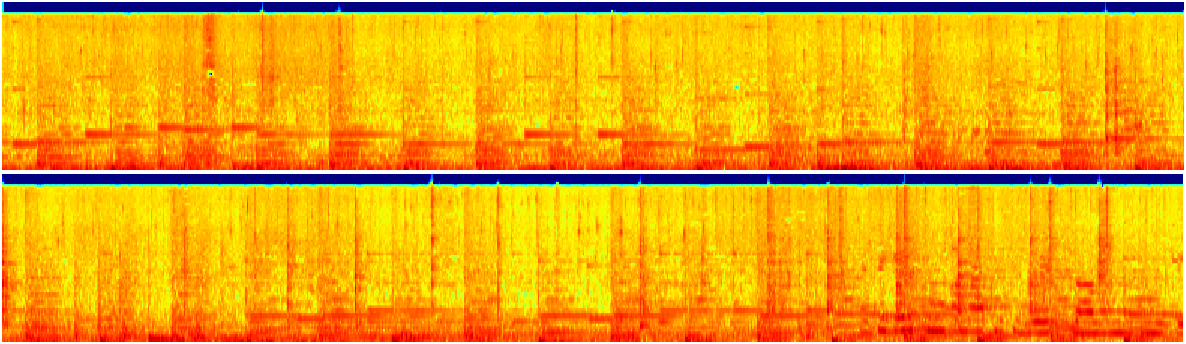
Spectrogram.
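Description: Garlic, onion and tomato sautéing in hot oil in a pan, sizzling and crackling steadily while a spatula stirs them.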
